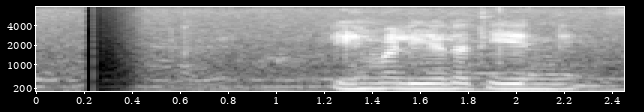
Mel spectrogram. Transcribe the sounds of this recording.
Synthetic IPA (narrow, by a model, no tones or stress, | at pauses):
eɦeməlijəlat̪ijenːe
